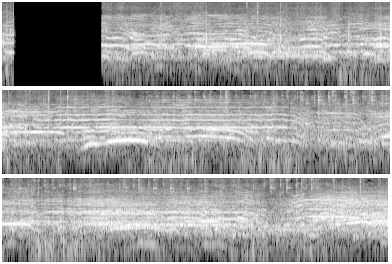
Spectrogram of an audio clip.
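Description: A large crowd chatters and cheers loudly outdoors.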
